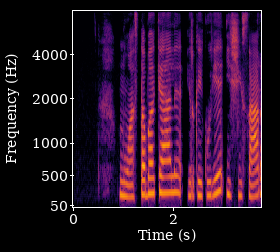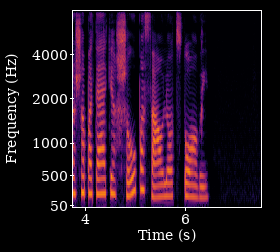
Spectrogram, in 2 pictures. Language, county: Lithuanian, Vilnius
